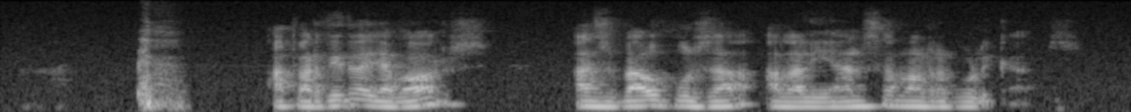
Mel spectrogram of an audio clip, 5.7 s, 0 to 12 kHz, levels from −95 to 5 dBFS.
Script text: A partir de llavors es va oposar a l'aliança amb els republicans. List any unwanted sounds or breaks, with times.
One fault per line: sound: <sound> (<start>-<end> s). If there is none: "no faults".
sound: cough (0.7-1.0 s)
